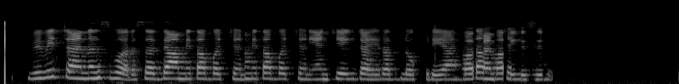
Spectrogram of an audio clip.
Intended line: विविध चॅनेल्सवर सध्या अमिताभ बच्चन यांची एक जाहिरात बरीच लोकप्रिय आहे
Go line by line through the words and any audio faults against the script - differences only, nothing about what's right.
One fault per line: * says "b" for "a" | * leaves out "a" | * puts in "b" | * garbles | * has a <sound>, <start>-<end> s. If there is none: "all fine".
* puts in "अमिताभ बच्चन"
* leaves out "बरीच"
* garbles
